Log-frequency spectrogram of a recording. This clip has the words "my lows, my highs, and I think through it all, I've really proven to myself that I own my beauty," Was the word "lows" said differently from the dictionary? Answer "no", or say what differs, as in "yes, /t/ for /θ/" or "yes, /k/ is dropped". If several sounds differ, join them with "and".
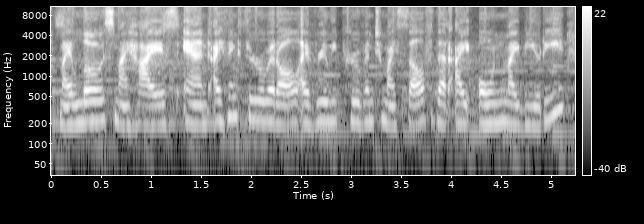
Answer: yes, /s/ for /z/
